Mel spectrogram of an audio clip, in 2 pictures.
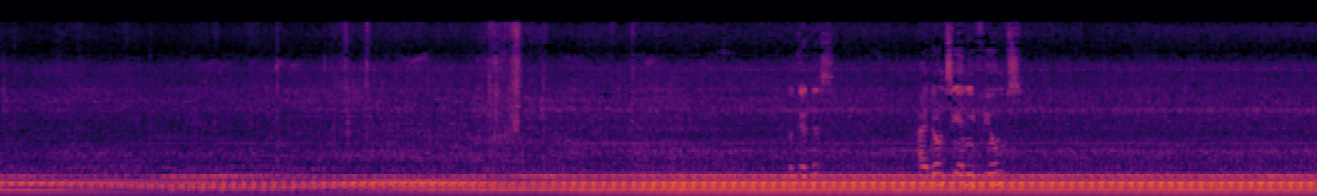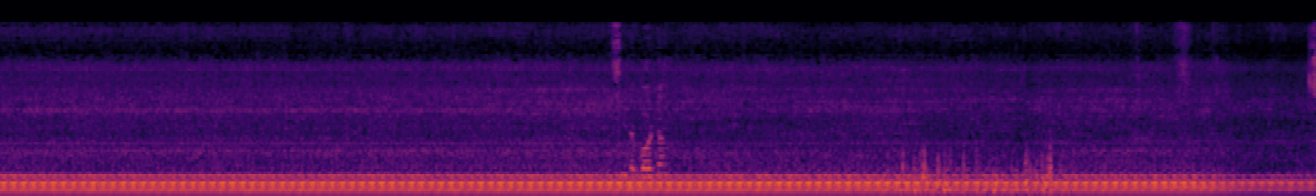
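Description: Exhaust puffs from a vehicle's tailpipe in a fast, even beat.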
